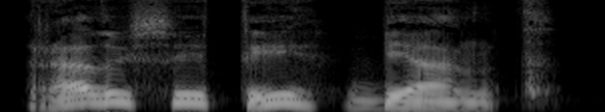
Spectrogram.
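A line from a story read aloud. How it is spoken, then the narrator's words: Sighing. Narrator (Russian): вздохнул Меламп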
